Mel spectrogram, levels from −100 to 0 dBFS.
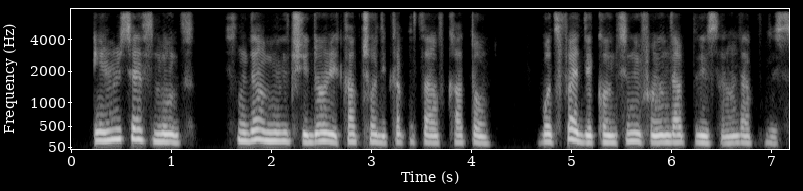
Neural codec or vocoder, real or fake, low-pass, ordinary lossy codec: codec, 16 kHz, 2 kbps, FreqCodec, smaller model; fake; 7.2 kHz; none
